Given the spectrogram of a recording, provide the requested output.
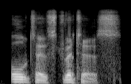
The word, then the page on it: altostratus: British English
